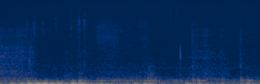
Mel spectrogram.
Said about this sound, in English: Here, just type it in and see if there's an article so we can, maybe someone wrote something about what happened.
